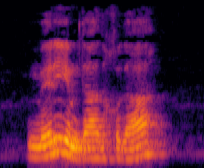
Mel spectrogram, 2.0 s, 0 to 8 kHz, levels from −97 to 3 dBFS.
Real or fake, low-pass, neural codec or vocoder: real; 7.2 kHz; none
